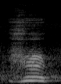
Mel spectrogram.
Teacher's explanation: اس ہا کو حلق کے نیچے والے حصے ادا کرنا ہے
